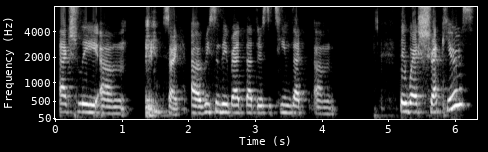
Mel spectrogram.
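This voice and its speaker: A woman's voice: mid-range voice, animated, unhurried. A woman from India with an American accent, speaking casually and thoughtfully as a panelist on a video call, with many fillers. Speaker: panelist, engineering director. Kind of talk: panel discussion.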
